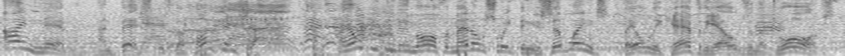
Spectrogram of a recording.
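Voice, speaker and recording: An actor playing a lovelorn, timid village bard in a comic video game, hesitant, earnest and melodramatic, with music behind. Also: male voice, high voice, huge pitch swings, normal speed. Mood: wistful, hopeful.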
